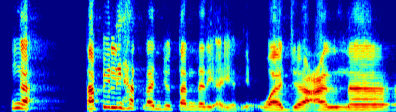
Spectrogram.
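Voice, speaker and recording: A woman preaching to women, telling stories in a lively way and acting out the people in them. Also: mid-range voice. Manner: lively storytelling, acting out mothers and children in quoted voices; sudden loud outbursts and soft hushed asides. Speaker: Islamic preacher. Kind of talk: sermon to women.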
